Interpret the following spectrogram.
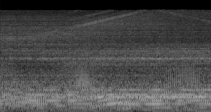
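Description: Dark psytrance in a breakdown: the kick and bass are out, leaving sustained synth tones with sweeping synth effects, one rising steeply to a very high pitch about a second in.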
